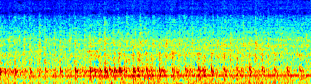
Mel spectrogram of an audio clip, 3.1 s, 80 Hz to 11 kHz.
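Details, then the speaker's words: Maruti Alto engine idling around 1000–1200 rpm with AC on: uneven, shaking idle with a lumpy pulse about four a second that disappears when the AC compressor stops; misfire traced to a faulty ignition coil leaking current to body. "No AC चलता है तभी vibration ज्यादा होता है। AC बंद होता है vibration खत्म।"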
